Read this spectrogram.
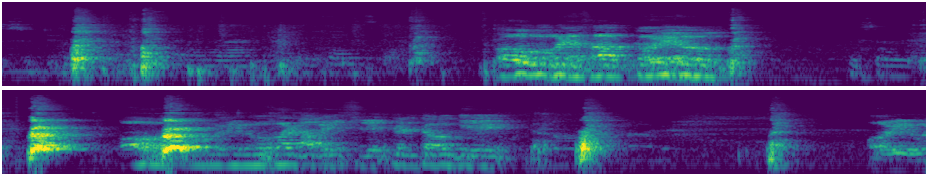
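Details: Olde English Bulldogge called Daddy, indoors, scared by a talking Megatron toy: about six sharp, isolated barks spread across the stretch, with the toy's speech-like voice and human talking filling the gaps between them.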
